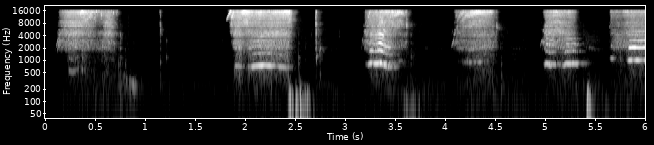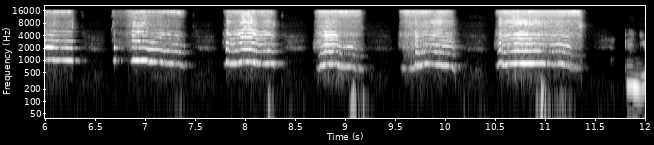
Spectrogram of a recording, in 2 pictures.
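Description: A strip of paper stretched taut and blown across at the lips, like a blade-of-grass whistle: about ten short blows, each a wavering, whistle-like tone over breathy hiss. The paper's straight edge splits the air stream and sets the paper vibrating rapidly, the same air-splitter action that makes woodwind instruments sound.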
